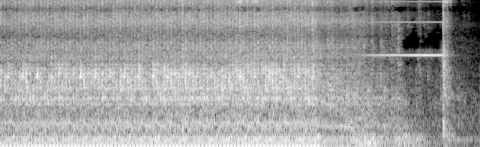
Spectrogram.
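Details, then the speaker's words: Narrowboat diesel brought in with a noisy drive plate, before the plate is changed. Ticks over at a steady idle with a rattly edge under the beat before shutting down; noisy drive plate. "Right, so while Jane is cracking on with Paws and Claws, Alfie has come in with a noisy drive plate."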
